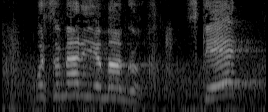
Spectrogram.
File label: marine, aussie; h2dialogue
